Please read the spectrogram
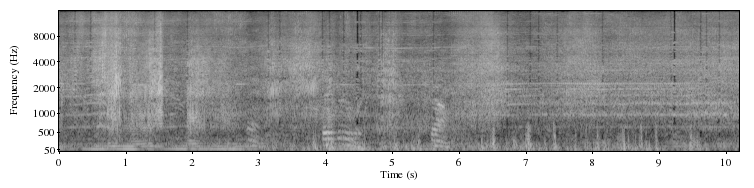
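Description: Radio-controlled 3D helicopter flying over the field, its motor and rotors giving a faint steady whine, with people talking nearby.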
